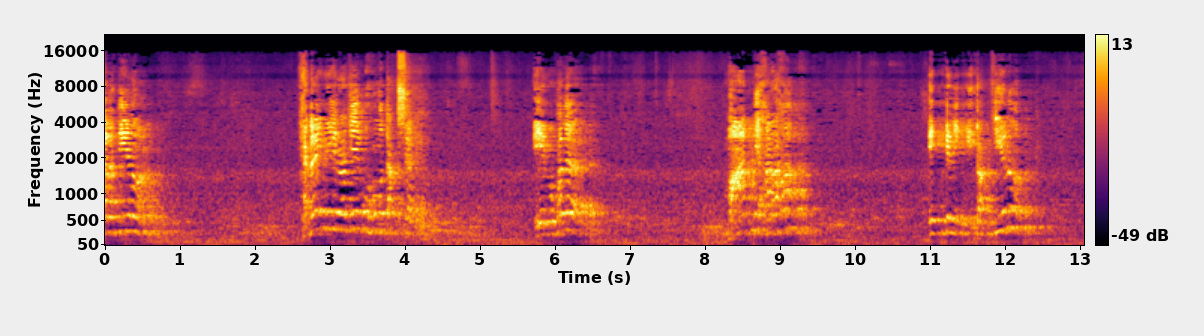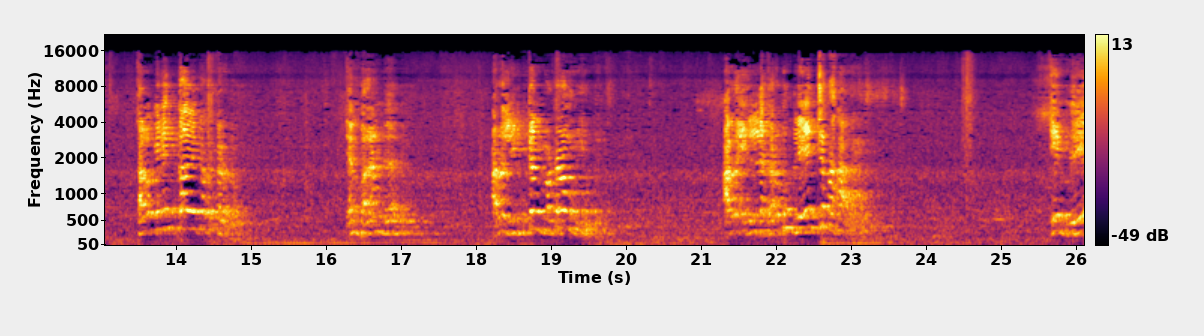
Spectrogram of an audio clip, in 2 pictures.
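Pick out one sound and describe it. A middle-aged man speaks forcefully into microphones in a reverberant room, in bursts with pauses.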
